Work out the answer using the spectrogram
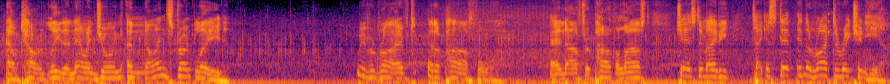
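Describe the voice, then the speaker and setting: A man working as the lead golf commentator in a sports video game, calling play in a measured, composed broadcast style. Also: high-pitched, animated, noisy background. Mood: composed, approving.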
